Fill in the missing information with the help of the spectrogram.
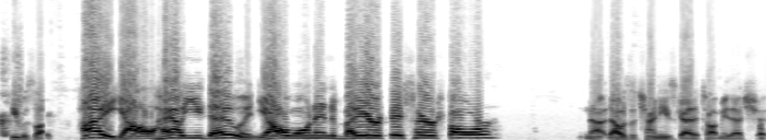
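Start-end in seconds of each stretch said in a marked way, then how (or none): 0.8-5.0 high, loud, heavy hillbilly twang, drawn out. Quoting the man he learned the accent from, imitating a hillbilly accent. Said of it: "I learned this accent from a Chinese guy".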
